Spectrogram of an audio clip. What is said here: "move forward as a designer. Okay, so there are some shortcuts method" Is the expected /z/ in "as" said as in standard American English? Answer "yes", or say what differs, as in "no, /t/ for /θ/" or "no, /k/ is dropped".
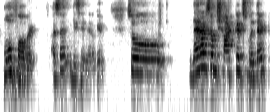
no, /s/ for /z/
